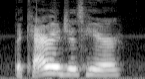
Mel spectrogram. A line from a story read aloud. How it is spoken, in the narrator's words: someone called out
